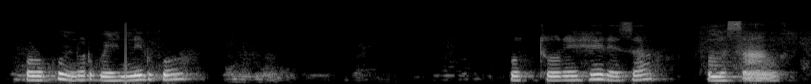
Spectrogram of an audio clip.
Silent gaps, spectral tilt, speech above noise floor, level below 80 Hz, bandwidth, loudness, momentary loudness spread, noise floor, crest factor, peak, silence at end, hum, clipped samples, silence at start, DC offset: none; -7 dB/octave; 49 dB; -64 dBFS; 8 kHz; -21 LUFS; 22 LU; -69 dBFS; 18 dB; -6 dBFS; 0.25 s; none; under 0.1%; 0.15 s; under 0.1%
